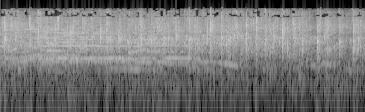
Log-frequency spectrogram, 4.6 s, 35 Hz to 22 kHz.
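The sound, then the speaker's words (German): An audience applauds steadily for the Bible passage Philippians 3, verse 8, a dense wash of many hands clapping at a constant loudness for several seconds, with a few faint voices and cheers rising through it. “Und vorher will ich mal einen fetten Applaus von allen, die die Bibel feiern, für Philipper 3, Vers 8.”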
